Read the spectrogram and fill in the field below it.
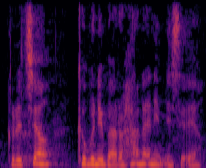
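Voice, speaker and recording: A middle-aged woman pastor delivering a sermon in an earnest preaching manner, with slow stressed phrases that rise to fervent exhortation. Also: mid-range voice, steady tone.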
